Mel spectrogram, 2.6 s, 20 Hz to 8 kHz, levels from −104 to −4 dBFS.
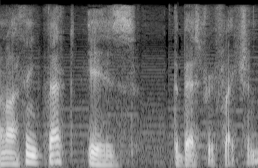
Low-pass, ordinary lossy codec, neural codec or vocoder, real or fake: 7.2 kHz; AAC, 32 kbps; none; real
